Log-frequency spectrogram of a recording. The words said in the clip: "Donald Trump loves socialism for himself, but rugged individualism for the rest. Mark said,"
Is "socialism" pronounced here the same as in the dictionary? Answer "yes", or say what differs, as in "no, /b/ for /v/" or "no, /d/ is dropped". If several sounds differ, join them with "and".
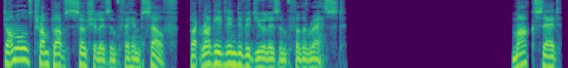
yes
